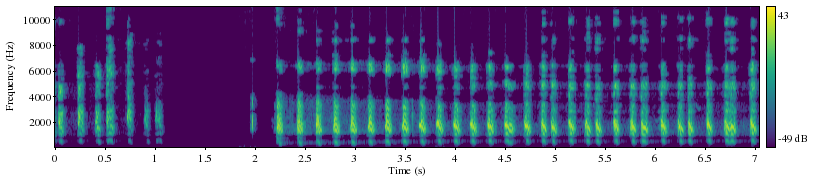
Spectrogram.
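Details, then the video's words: Female partridge calling: a loud, rapid series of harsh, clucking notes, a short burst, a one-second pause, then a long even run repeated about three times a second, clean with no other sounds. "En Güzel Dişi Keklik Sesi 2 | Best Jenny Partridge Voice | Best Female Partridge Voice"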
